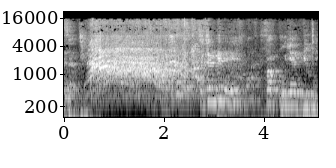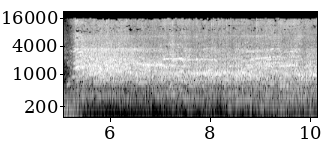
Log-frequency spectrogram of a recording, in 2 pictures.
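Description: A middle-aged man speaks loudly through a microphone and loudspeakers in an echoing hall.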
